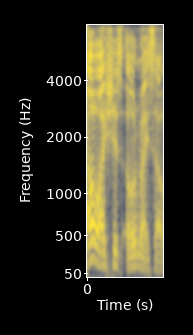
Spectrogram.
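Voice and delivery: plain

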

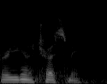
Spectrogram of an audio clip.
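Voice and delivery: faint, very quiet little half-whisper. Retelling a voice heard while driving: retelling a quiet half-whisper. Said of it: "Just a little quiet whisper".

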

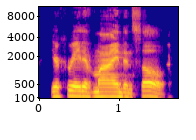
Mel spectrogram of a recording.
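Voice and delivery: plain

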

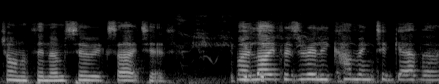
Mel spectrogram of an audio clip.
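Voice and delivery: put-on very high, soft, smug British accent. Quoting a tweet from a British guy, imitating Kaz's British accent. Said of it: "every time you speak in a British accent".

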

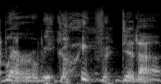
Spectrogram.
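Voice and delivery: fake growling voice.

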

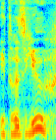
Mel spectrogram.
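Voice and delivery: put-on Japanese-accented speech. Describing the game's ending, imitating James with a Japanese accent. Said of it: "he says it in a Japanese accent".

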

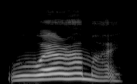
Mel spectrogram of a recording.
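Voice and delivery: slurring words. [name], just awakening, answers Astrid: slurred. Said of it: "he slurred".

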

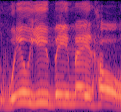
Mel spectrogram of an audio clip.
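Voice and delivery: stern, firm, commanding voice of authority. Recounting hearing the Lord speak to them, retelling God's stern voice. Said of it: "a stern, firm. Authoritative voice".

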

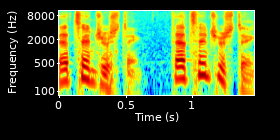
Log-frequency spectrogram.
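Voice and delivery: high, repeated mocking delivery.

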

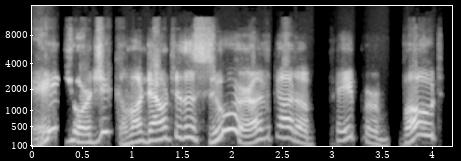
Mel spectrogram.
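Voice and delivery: enticing, creepy clown voice. Joking about the sewer clown luring kids, Pennywise voice. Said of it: "Pennywise is like attacking people".

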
